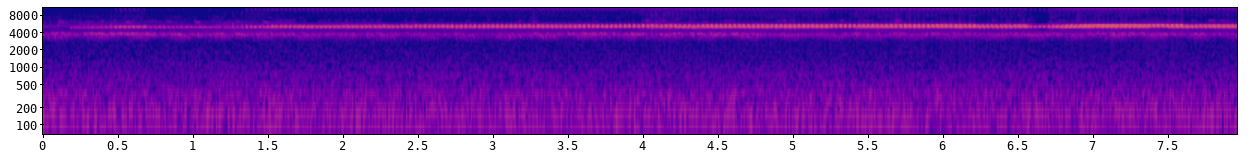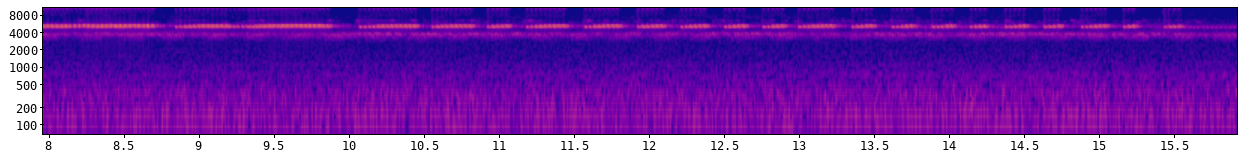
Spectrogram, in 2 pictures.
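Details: Night chorus of autumn insects: a continuous high, ringing trill that, after about ten seconds, breaks into rapid pulsed chirps at roughly four per second, over a quiet background.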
